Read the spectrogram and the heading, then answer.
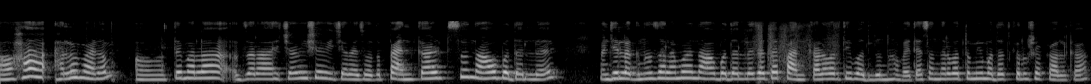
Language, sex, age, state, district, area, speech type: Marathi, female, 45-60, Maharashtra, Kolhapur, urban, spontaneous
